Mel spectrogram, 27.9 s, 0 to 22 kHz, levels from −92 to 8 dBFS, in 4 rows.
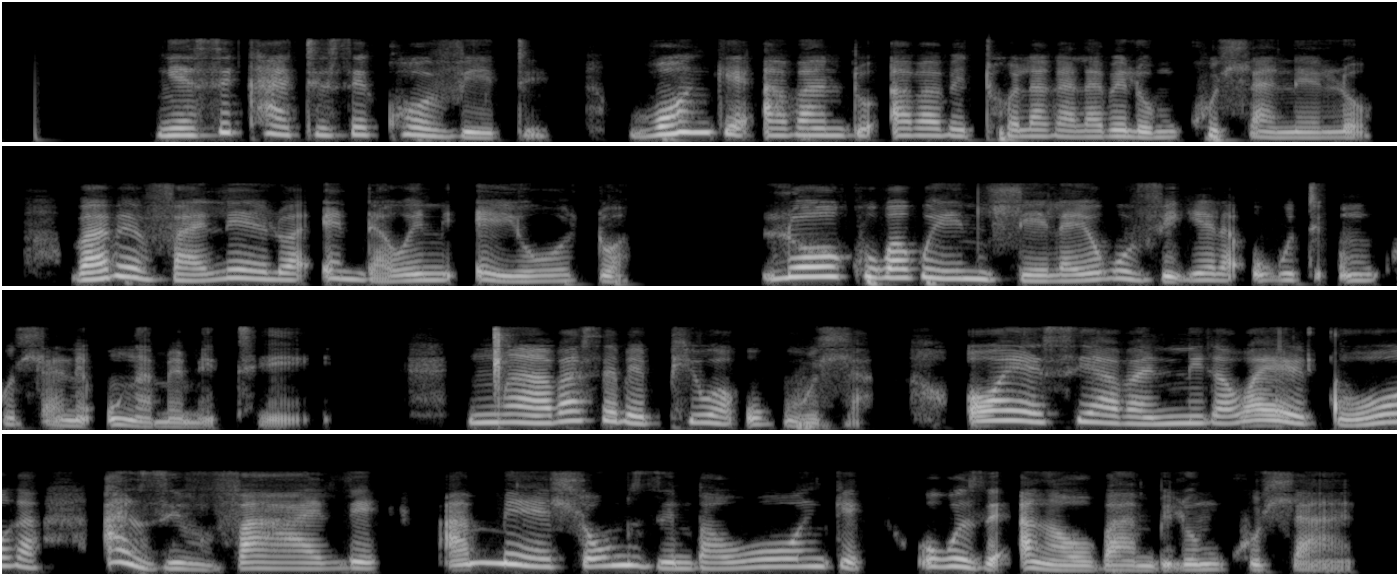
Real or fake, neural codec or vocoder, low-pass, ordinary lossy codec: real; none; 7.2 kHz; AAC, 64 kbps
